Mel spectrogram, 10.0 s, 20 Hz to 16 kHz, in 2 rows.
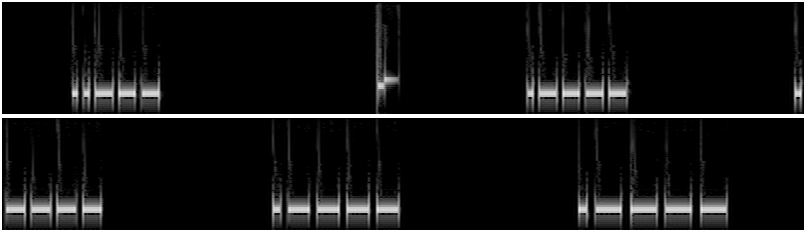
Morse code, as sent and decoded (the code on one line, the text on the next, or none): ..--- / .---- .---- .---- .----
2 1111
